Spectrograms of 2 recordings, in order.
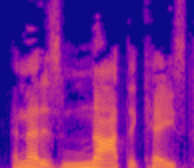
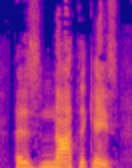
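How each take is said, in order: First: Said in the usual way. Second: That is not the case, with not stressed and said higher and louder; repeated louder. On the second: Shown as a demonstration. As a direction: hit the word not on the repeat.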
